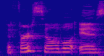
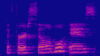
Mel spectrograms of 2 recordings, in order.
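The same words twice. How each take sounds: The two takes are said the same way.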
